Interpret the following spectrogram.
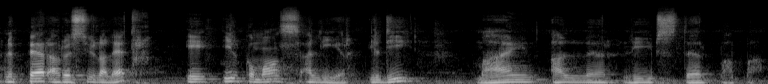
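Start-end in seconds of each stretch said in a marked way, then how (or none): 4.8-7.6 put-on slow, softer old man's reading. Shown as a demonstration. Father slowly reading his son's letter, soft. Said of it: "naturellement plus lent".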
